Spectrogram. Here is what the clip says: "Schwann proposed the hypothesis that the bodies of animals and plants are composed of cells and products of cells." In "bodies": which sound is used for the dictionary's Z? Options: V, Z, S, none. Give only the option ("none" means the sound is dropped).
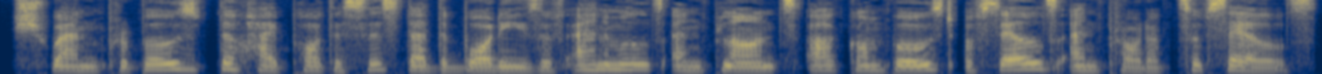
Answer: Z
